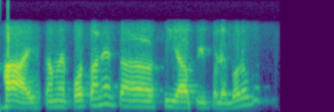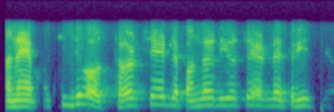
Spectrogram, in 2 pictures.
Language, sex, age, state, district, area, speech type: Gujarati, male, 18-30, Gujarat, Kutch, urban, conversation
